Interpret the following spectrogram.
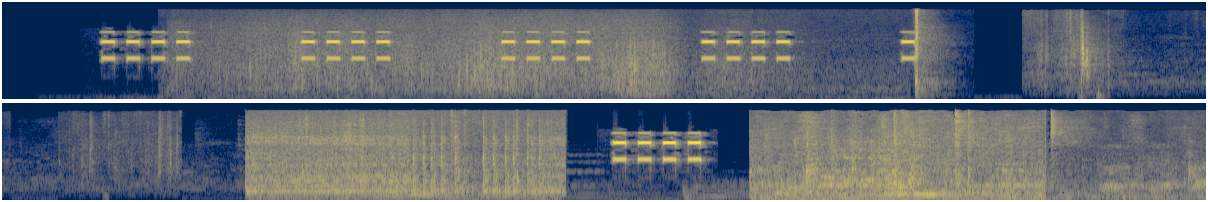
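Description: Digital alarm clock beeping in quick groups of four, one group a second, four times over, then a sharp click as it stops. After a quiet gap, two stretches of louder mixed background sound come in, with one more group of four beeps between them.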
